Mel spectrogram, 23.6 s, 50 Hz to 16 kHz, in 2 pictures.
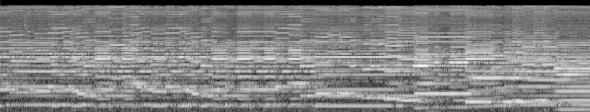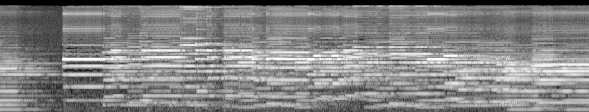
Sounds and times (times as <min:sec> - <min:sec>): Organ: 0:00.0 - 0:23.5.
